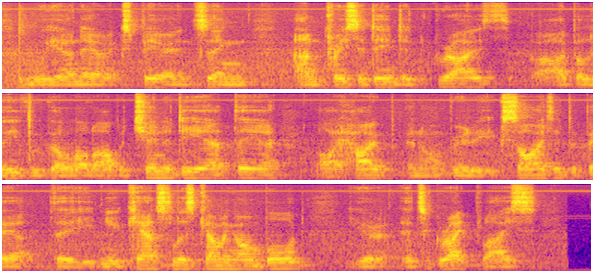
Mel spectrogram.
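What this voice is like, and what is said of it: New Zealand accent. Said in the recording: “New Zealand accent of the week”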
